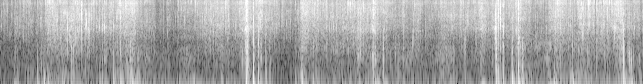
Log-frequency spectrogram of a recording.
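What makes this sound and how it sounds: A sheet of blue-tinted polyethylene bubble wrap with small air-filled bubbles is held in both hands while fingertips and short painted nails crinkle and flex it. A steady, dense plastic crinkling runs throughout, with bright, sharp crackles standing out near the middle and again toward the end over a low handling rumble.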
